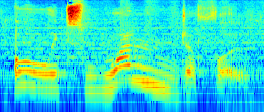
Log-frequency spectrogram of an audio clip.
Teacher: the emphasis is on the first syllable one the full the voice comes down there astonishing and smile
